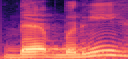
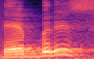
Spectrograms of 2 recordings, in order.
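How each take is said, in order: First: The word ends without an 's' sound. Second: The word ends with an 's' sound. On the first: The speaker calls it right. "आखिरी एस silent रहता है" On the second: The speaker calls it wrong. "डेब्रिस न होकर"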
